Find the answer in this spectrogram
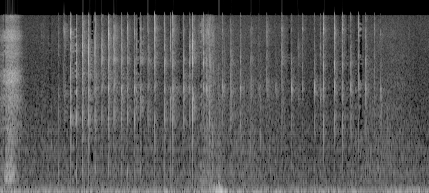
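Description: Light, sharp taps and clicks on a plastic eyeshadow compact, several a second and irregular, starting about a second in and stopping shortly before the end. There is a brief soft rustle at the start and one dull low thump about three seconds in.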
